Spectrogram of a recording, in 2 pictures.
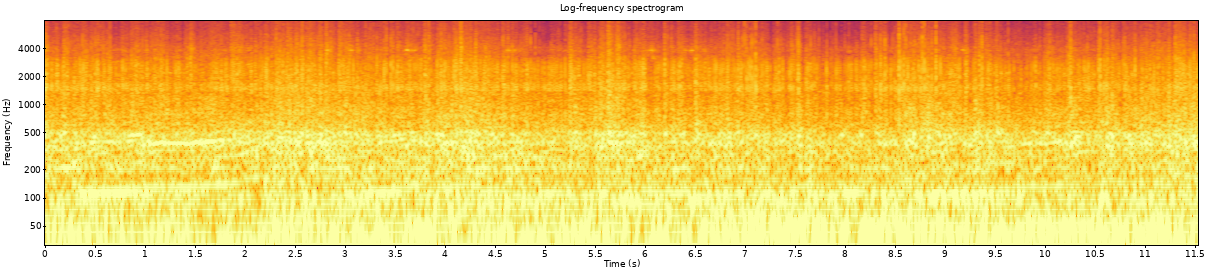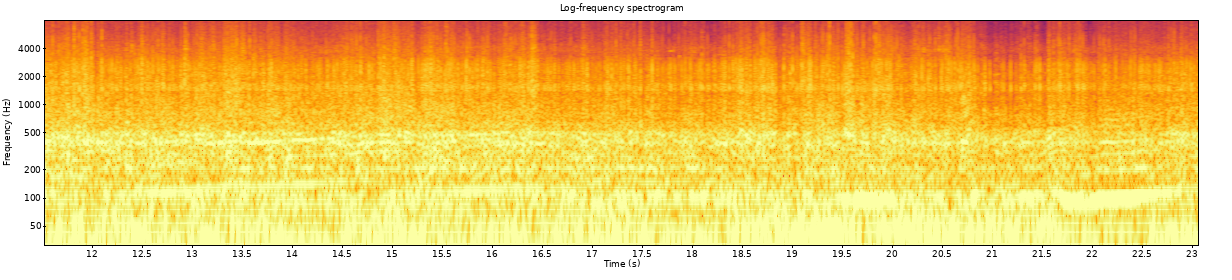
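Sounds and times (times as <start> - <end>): car engine running hard: 0.0 - 23.0.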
